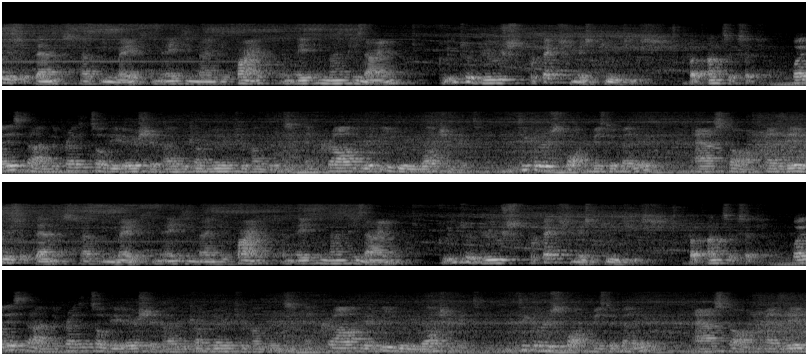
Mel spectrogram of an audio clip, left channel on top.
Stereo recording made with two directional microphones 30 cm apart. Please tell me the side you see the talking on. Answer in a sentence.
In this clip you hear the talking in the centre.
